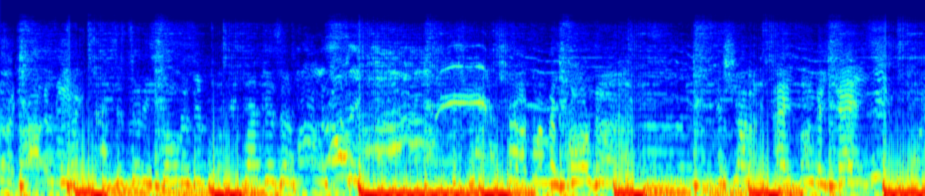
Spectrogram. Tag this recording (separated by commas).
Music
